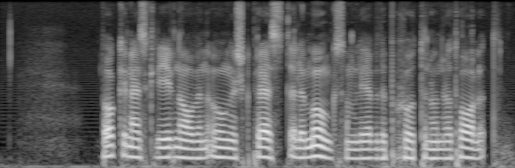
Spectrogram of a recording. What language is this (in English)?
Swedish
